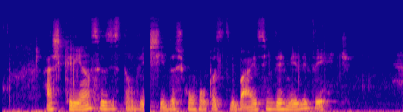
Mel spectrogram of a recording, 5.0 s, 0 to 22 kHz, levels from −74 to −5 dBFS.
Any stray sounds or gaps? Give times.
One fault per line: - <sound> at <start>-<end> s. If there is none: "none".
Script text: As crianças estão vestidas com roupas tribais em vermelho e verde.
- dropout at 1.8-1.9 s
